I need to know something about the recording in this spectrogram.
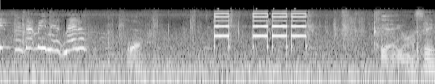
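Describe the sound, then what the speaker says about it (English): A metal detector gives a series of short, bright electronic beeps in quick bursts while sweeping over buried metal, with people talking before and after the beeps. "When it beeps, does that mean it's metal?"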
